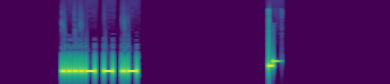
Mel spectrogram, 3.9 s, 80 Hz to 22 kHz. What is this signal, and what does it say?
Morse code, heard as a keyed tone, about 40 wpm, 700 Hz. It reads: 4TA
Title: All Cut Numbers - 3-Digit 40wpm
